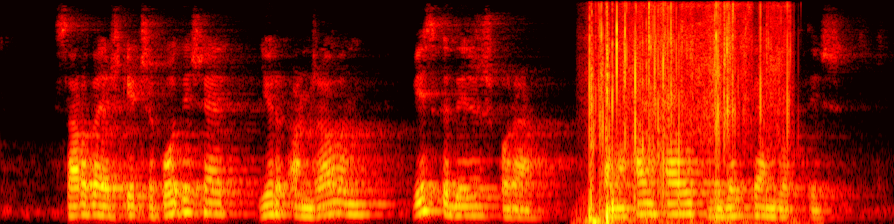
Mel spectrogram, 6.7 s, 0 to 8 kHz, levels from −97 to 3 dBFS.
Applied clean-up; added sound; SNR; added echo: none; Crumpling, crinkling; -2 dB; reverberation time 0.8 s.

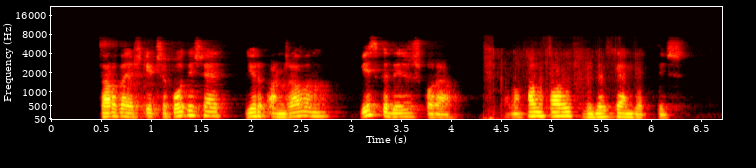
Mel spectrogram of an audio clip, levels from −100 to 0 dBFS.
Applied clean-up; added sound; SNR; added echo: neural mask model DeepFilterNet 3.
